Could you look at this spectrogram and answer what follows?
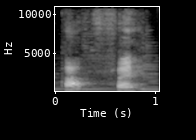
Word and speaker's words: café: palavra Vamos a primeira café nós nós intensificamos a fala no k ou no fé pronunciamos no fé café Chácara Qual que é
